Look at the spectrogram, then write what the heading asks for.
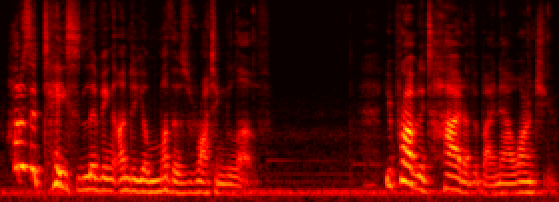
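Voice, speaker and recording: A woman's voice: a bass voice, huge pitch swings, fairly quick, fairly bright tone, exaggerated voice. Woman acting a proud, bitterly sneering cursed man. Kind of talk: visual novel character read-aloud.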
